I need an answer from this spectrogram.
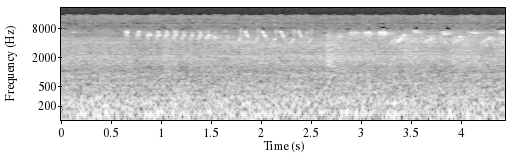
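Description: Open freight wagons rolling past, a steady low rumble of wheels on rail. A small bird chirps in quick high trills over it from about a second in.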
